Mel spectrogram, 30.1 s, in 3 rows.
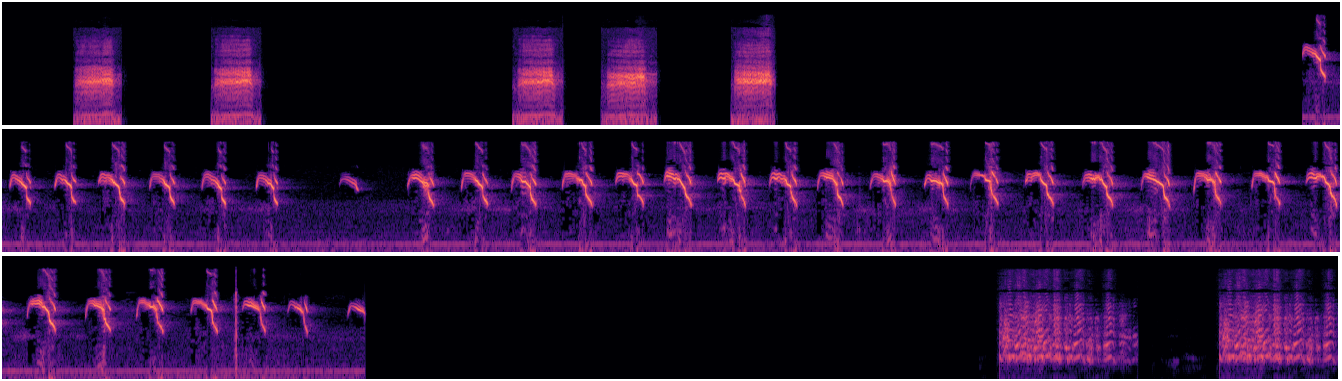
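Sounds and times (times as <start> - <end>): baby chick peeping: 9.8 - 22.8, 27.6 - 28.6, 29.2 - 30.0.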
